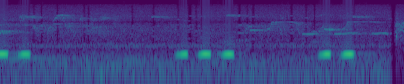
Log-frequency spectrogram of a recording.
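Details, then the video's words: Common hoopoe giving low, soft hollow hoots in short runs: two, then three, then two, each group of evenly spaced notes at the same pitch. Faint thin whistles of other birds sound higher up over a quiet rural background hiss. "Common Hoopoe 후투티 소리"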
